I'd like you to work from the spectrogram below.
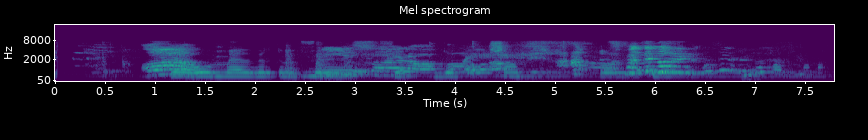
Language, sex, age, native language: Icelandic, other, 18-19, Icelandic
